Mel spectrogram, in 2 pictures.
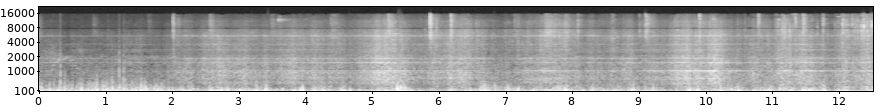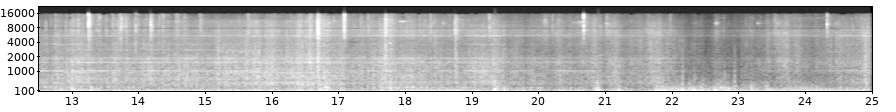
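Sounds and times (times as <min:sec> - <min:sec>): freight train rumbling: 0:00.0 - 0:25.0
wheels clicking over rail joints: 0:05.2 - 0:25.0.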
